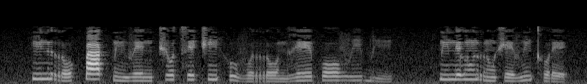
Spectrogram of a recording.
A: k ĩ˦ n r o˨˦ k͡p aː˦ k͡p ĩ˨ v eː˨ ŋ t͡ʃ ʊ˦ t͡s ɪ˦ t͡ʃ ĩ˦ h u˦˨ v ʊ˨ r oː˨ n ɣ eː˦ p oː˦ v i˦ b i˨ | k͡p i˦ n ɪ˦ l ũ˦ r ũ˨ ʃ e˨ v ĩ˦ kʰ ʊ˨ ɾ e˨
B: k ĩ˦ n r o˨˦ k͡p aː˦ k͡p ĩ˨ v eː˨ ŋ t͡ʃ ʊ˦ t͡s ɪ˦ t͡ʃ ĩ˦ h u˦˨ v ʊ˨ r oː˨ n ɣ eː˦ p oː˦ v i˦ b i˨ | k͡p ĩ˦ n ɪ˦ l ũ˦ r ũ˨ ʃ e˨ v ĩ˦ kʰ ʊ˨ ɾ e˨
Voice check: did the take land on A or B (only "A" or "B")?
B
